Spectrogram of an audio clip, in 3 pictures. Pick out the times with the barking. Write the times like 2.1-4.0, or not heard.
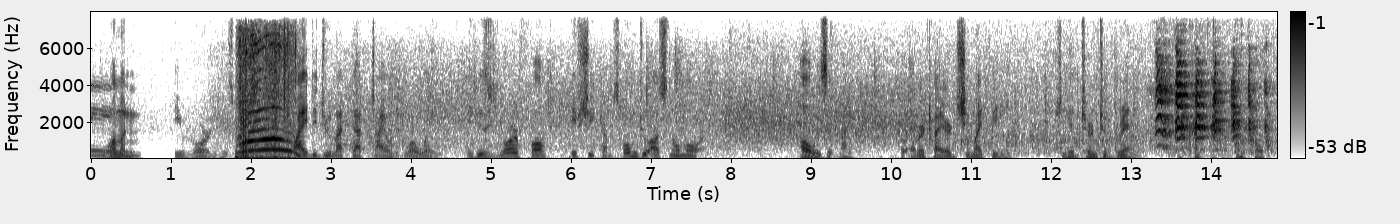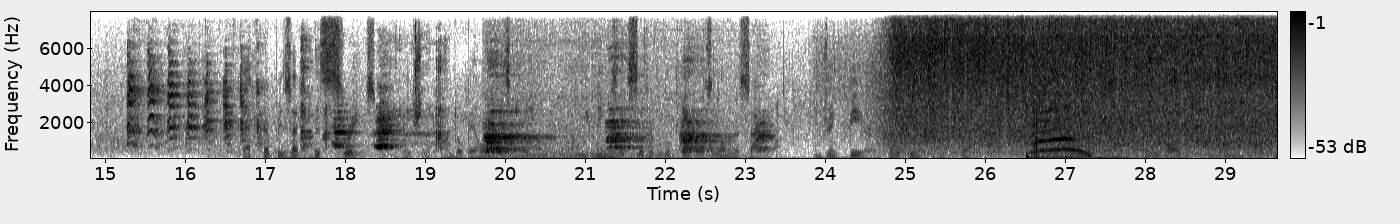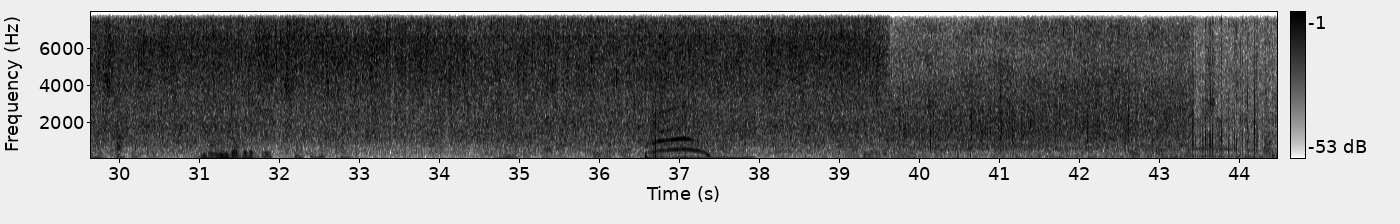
13.3-23.4.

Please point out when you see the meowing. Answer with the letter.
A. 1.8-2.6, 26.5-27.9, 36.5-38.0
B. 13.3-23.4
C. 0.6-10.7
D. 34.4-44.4
A.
